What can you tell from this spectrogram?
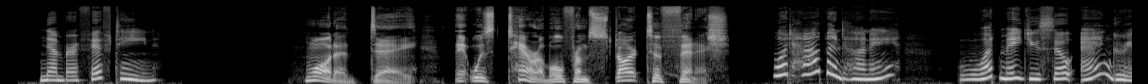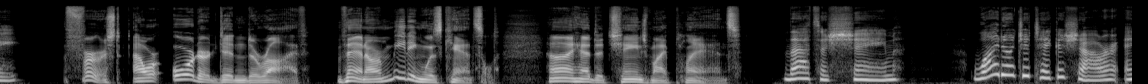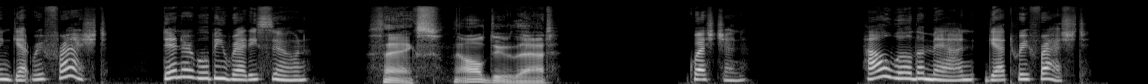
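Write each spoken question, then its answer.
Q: Question. How will the man get refreshed?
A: By taking a shower.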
